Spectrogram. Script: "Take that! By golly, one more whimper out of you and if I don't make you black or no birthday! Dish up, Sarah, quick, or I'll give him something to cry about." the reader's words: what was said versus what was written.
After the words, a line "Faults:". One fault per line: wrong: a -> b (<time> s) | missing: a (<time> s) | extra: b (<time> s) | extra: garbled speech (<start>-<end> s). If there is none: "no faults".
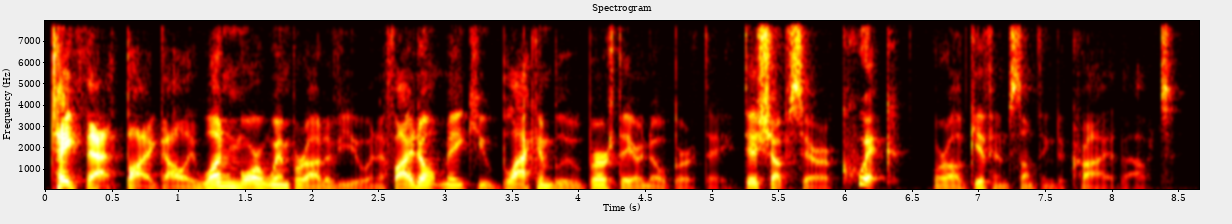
"Take that! By golly, one more whimper out of you and if I don't make you black and blue, birthday or no birthday! Dish up, Sarah, quick, or I'll give him something to cry about."
Faults:
extra: and blue birthday (3.7 s)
